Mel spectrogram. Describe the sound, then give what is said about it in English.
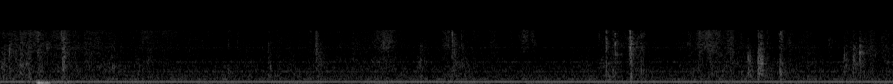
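Soft, irregular rustling and brushing of papers being shuffled and handled while someone searches for a particular sheet, with brief crisp bursts scattered throughout over a steady low electrical hum; no one speaks. “I'm shuffling papers over here.”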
